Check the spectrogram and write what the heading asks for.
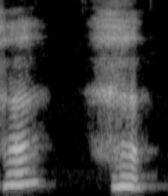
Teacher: یعنی کہ حلق کا جو آخری حصہ ہے نا، وہاں سے یہ 2 حروف ادا ہوں گے، ہا اور حمزہ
